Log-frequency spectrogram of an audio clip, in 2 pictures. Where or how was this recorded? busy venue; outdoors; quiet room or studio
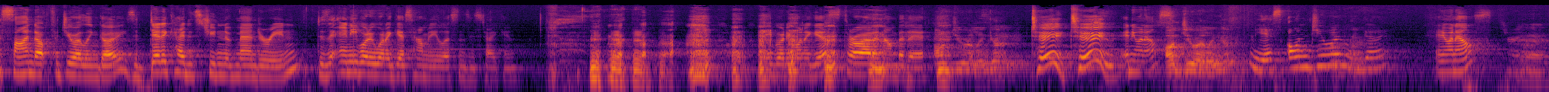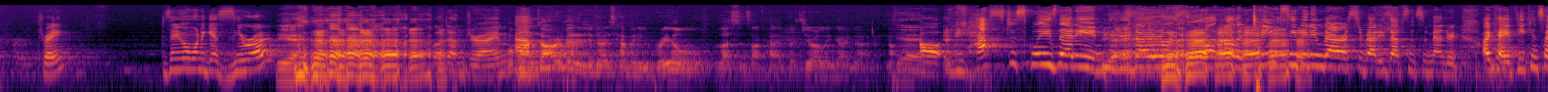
busy venue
